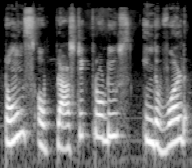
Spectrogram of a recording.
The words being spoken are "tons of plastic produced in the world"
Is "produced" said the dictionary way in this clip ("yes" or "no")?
no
